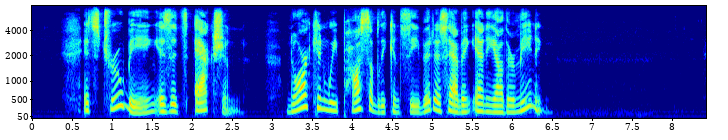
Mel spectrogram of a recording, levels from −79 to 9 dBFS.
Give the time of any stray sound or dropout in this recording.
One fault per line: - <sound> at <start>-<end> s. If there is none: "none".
none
